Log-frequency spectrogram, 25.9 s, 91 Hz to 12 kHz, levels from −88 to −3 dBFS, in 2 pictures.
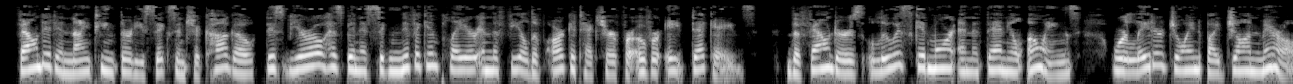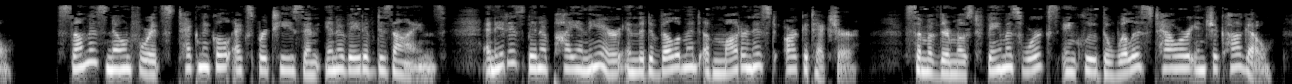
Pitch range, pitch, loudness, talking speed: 190-235 Hz, 215 Hz, -18 LUFS, 160 wpm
